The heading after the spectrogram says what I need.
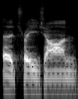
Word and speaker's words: Trajan: to GM to replace Trajan Langdon. How do you pronounce it? I said Trajan. I think it's actually like Trajan.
